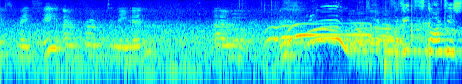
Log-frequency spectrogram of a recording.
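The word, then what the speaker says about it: Dunedin: is Macy I'm from denan um a good Scottish name d didn't I like you already I've been pronouncing it Dundon for ages I like that D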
